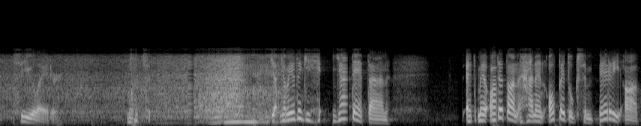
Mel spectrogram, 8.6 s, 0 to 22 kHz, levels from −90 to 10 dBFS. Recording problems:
phone-call audio
traffic noise; loud; until 4 s; 5 dB below the speech
choppy; occasionally; 5% of the speech affected

